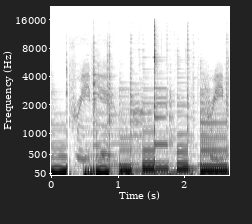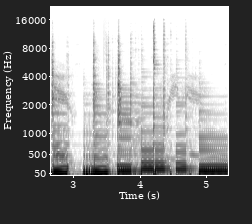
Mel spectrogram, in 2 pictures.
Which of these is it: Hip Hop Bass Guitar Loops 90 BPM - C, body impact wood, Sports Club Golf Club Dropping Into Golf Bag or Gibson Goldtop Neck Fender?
Hip Hop Bass Guitar Loops 90 BPM - C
